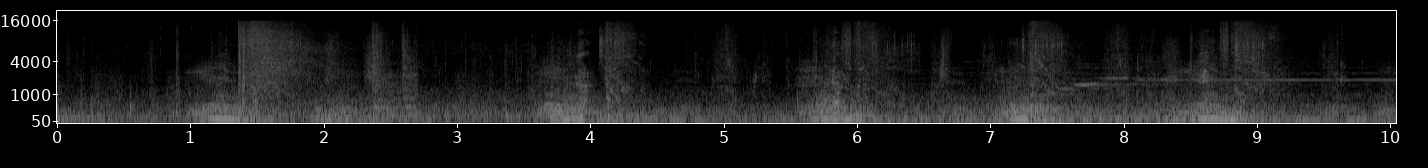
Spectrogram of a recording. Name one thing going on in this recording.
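Lightsaber blades clash and crackle with sparks.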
